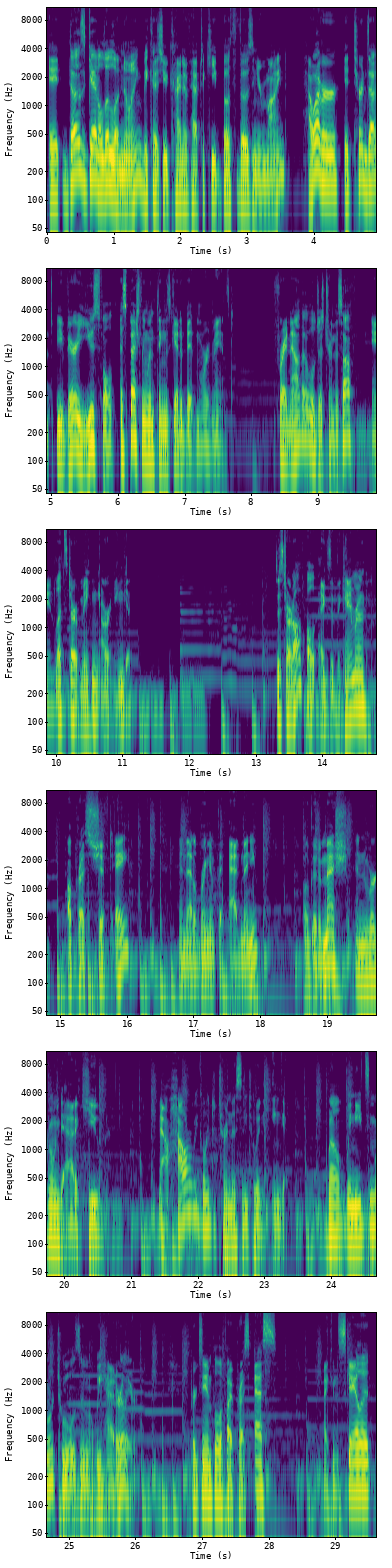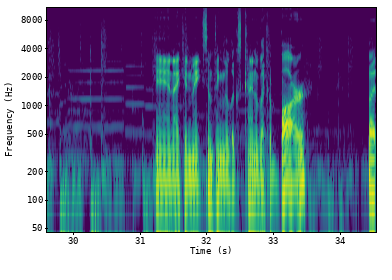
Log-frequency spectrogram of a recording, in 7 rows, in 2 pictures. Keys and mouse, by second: 14.5-14.9 middle drag, 16.1 shift+a, 28.1 s, 29.7 x, 30.2 shift+x.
